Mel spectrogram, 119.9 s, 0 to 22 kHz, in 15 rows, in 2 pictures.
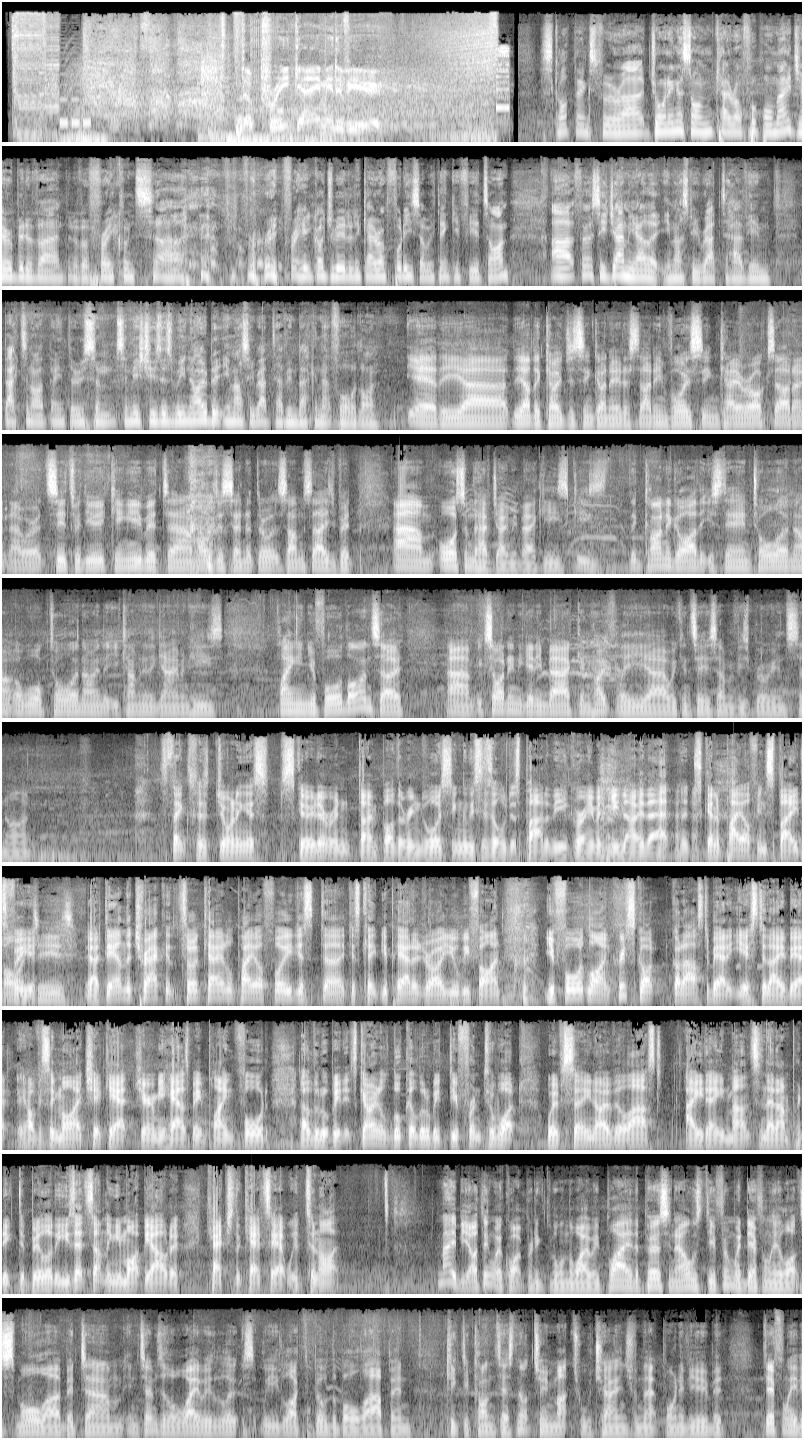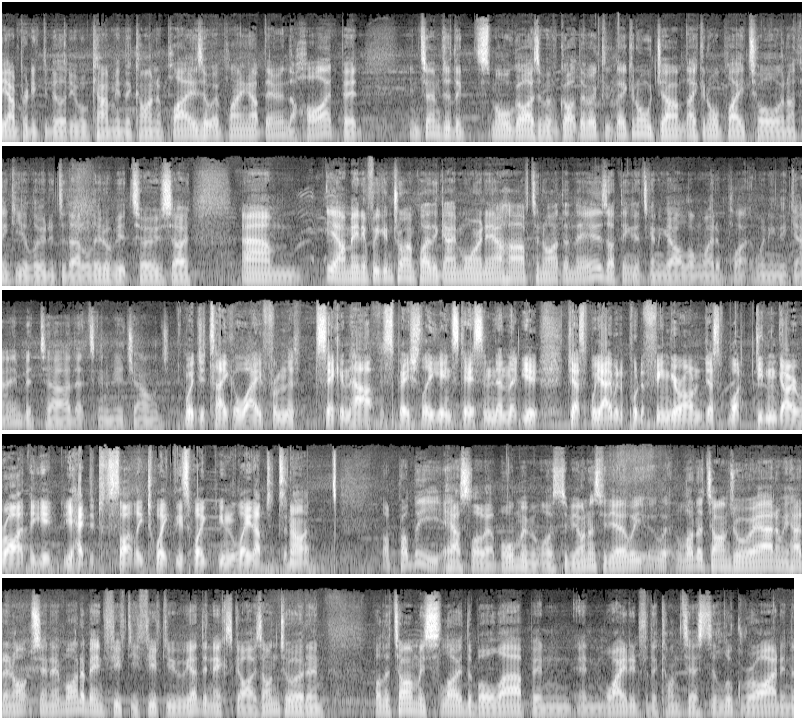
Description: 2024 - AFL - Round 18 - Collingwood vs. Geelong: Pre-match interview - Scott Selwood (Collingwood assistant coach)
